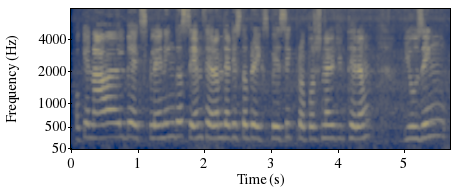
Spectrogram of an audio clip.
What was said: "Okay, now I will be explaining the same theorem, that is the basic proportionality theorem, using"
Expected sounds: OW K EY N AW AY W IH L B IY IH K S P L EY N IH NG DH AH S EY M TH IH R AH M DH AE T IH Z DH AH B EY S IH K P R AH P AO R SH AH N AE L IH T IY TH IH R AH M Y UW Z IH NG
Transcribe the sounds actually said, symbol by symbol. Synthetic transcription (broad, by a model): OW K EY N AW AY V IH L B IY IH K S P L EY N IH NG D AH S EY M T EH R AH M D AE T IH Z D AH B EY S IH K P R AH P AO R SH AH N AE L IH T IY T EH R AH M Y UW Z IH NG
